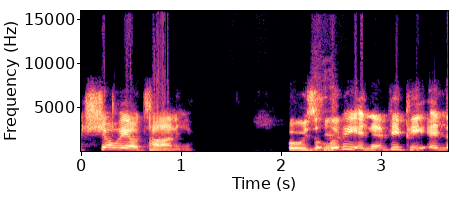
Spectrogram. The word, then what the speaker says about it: Ohtani: Ohtani. It's Ohtani.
